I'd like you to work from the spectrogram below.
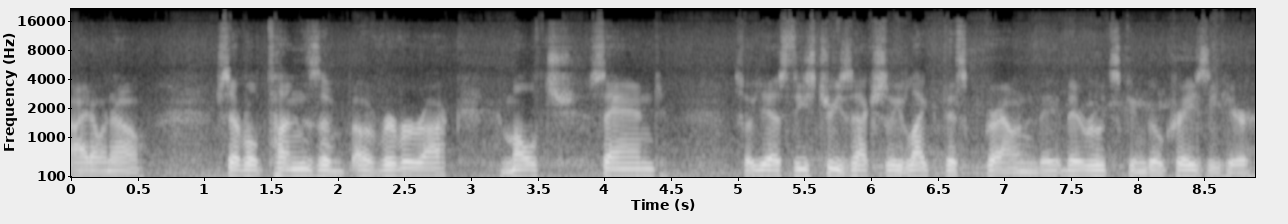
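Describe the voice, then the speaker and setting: Man at medium pitch, fairly slow, with fairly even intonation and noticeable background noise. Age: 60s. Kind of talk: casual vlog walkthrough.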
